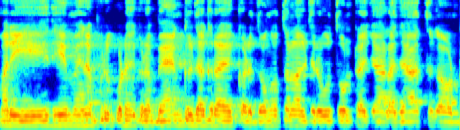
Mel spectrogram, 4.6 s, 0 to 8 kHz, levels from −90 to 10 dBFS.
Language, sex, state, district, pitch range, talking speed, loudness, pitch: Telugu, male, Andhra Pradesh, Visakhapatnam, 115-120 Hz, 145 wpm, -17 LUFS, 115 Hz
